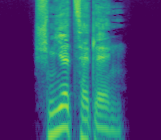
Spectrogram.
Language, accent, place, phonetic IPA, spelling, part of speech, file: German, Germany, Berlin, [ˈʃmiːɐ̯ˌt͡sɛtl̩n], Schmierzetteln, noun, De-Schmierzetteln.ogg
- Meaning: dative plural of Schmierzettel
